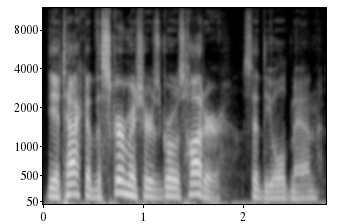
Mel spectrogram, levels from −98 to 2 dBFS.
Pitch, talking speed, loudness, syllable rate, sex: 135 Hz, 235 wpm, -19 LUFS, 6.0 syllables/s, male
